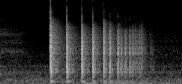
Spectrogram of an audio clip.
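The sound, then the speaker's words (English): Dice rolled for a perception check, coming up 19, clatter across a hard surface: a sharp first hit, then a quickening run of bright, rattling bounces that grow softer until they settle after about a second. No voices. “Roll perception.”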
